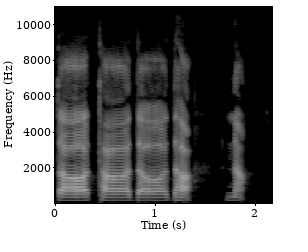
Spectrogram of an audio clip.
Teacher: जब आप ता बोलेंगे ता, तो आपको जो जीभ है ये अंदर बीच में ये जाके टच करेगी दांत में।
